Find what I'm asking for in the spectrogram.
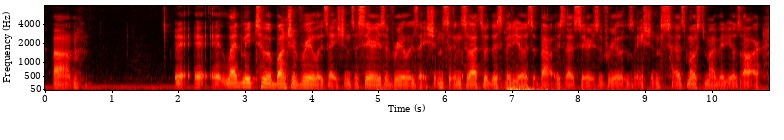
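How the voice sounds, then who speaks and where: A man at a moderate pace, with audible room echo. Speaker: video blogger. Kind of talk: casual vlog monologue. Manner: loud; halting, many fillers. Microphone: mic very close to mouth.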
